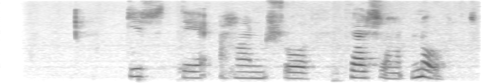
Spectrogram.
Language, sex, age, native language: Icelandic, female, 8, Icelandic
